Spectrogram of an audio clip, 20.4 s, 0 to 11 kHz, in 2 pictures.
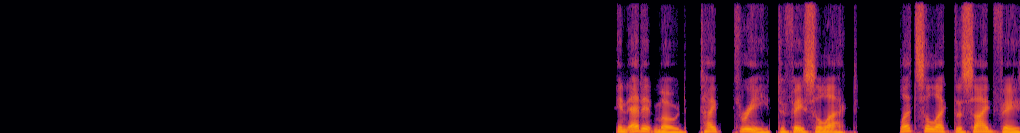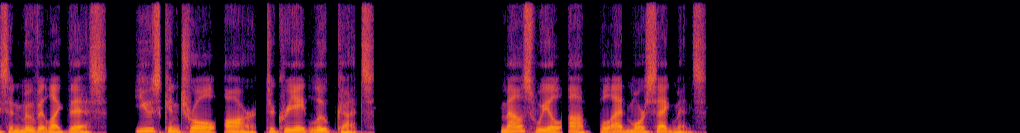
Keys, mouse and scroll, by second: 4.4 Tab, 4.8 3, 6.0 click, 7.7 g, 11.9 ctrl+r, 16.7 1, 17.3 click, 17.6 b, 19.0 click.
